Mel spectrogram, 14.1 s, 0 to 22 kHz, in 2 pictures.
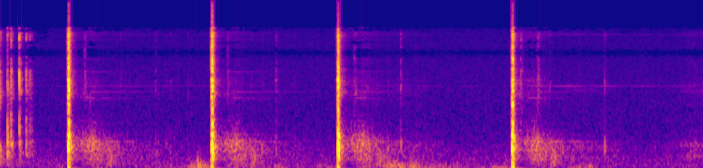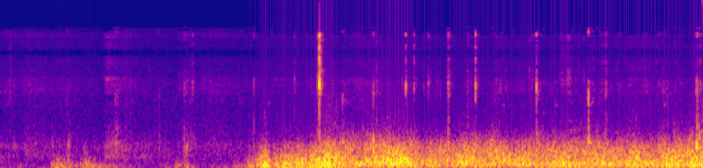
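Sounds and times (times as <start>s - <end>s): pistol shots with echo: 0.7s - 1.2s, 2.1s - 2.7s, 3.4s - 3.9s, 5.1s - 5.7s.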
